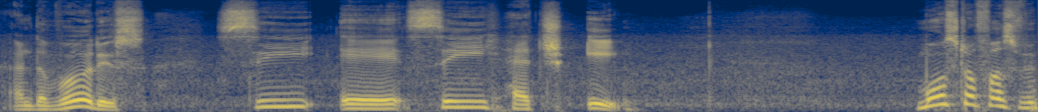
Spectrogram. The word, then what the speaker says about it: cache: our hand snuff right and the word is C a CH e of ass we pronounce this word as cake it is not an eatable item so it's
